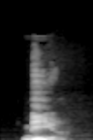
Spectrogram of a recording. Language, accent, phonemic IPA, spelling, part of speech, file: French, France, /biɡʁ/, bigre, noun / interjection, LL-Q150 (fra)-bigre.wav
- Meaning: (noun) a forest ranger who sought out swarms of bees in the forest, tended to them, and gathered their honey and wax; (interjection) bugger!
